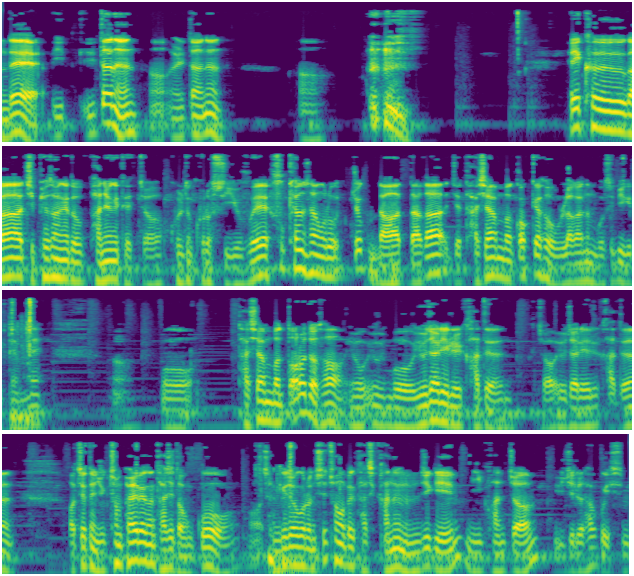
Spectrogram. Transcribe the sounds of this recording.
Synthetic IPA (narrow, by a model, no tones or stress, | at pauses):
nde̞iiɭt͈anɯnʌ̰iɭt͈anɯn | ʌ | pʰeikʰɯɡat͡ɕipʰjosʰʌŋe̞dopaɲʌŋidwe̞t̚t͡ɕ͈okoɭdɯŋkɯɾʌs͈uiɸue̞ɸukʰjʌns̬ʰaŋɯɾot͡ɕ͈uk̚nawat̚t͈aɡaid͡ʑe̞taɕʰiɦambʌnk͈ʌk̚k͈jʌsʰʌoɭːaɣanɯnmosʰɯbiɡit͈e̞mune̞ | ʌ̰ | mʌ | taɕʰiɦambʌnt͈ʌɾʌd͡ʑʌs̬ʰʌjo̰jmʌjod͡ʑaɾiɾɯɭkadɯnkɯ̥t͡ɕʰo̰jod͡ʑaɾiɾɯɭkadɯn | ʌt͡ɕ͈e̞t͈ɯnjuk̚t͡ɕʰʌnpʰaɭbe̞ɡɯntaɕʰinʌmk͈oʌ̰t͡ɕaŋɡed͡ʑʌɡɯɾont͡ɕʰiɭt͡ɕʰʌnobek̚t͈aɕʰi̥kanɯŋnɯmd͡ʑiɡimikwant͡ɕ͈ʌmjṵd͡ʑiɾɯɭhaɡois͈ɯmi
